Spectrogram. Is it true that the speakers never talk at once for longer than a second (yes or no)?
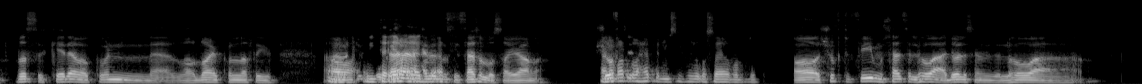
no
